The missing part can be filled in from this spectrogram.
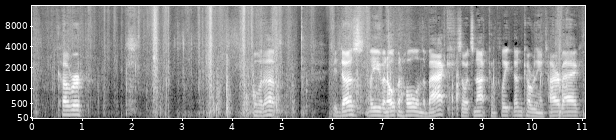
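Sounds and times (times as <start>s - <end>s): fabric rustling: 0.0s - 9.3s, 10.0s - 11.0s.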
